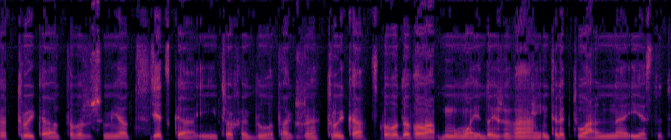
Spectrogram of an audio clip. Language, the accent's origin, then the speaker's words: Polish; Rzeszów, Subcarpathian Voivodeship, Poland; Pochodzę z Rzeszowa, gdzie urodził się … czyli nasz legendarny blues rockowy muzyk.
